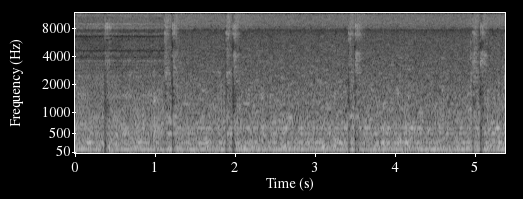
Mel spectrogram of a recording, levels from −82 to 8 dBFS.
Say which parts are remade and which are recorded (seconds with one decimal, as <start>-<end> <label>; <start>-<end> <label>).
0.0-1.1 remade; 1.1-5.4 recorded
